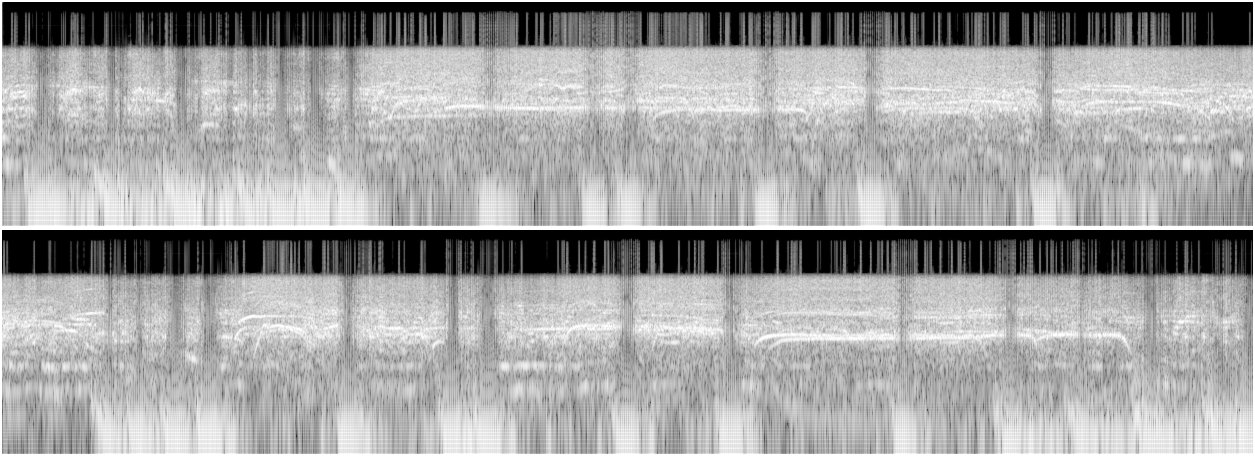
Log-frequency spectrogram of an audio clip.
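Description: Live R&B/pop concert music in a large hall, recorded from the crowd: a heavy bass beat with vocals over it. The bass drops out for a couple of seconds about halfway through, then comes back.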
